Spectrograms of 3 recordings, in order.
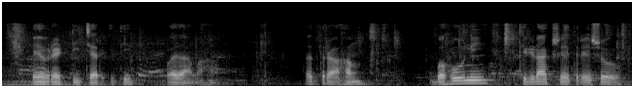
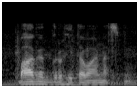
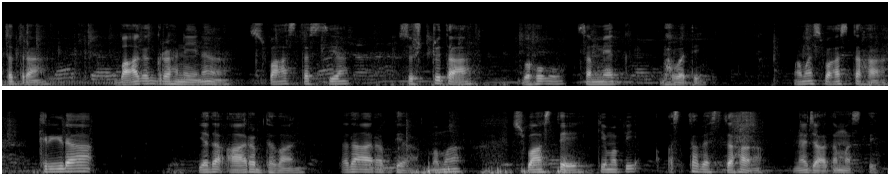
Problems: background sounds at intervals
